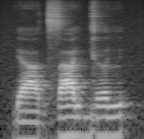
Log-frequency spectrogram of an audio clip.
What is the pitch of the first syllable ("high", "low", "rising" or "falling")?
low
